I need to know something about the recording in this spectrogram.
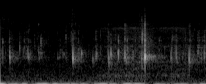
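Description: A paintbrush stirring paint-tinted dish-soap water in a small plastic cup to work up bubbles: soft, irregular liquid swishing with small scattered clicks.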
